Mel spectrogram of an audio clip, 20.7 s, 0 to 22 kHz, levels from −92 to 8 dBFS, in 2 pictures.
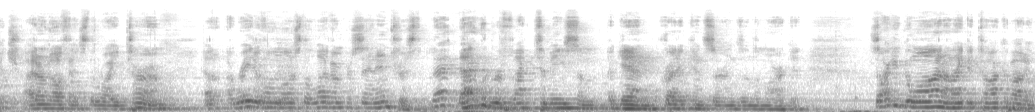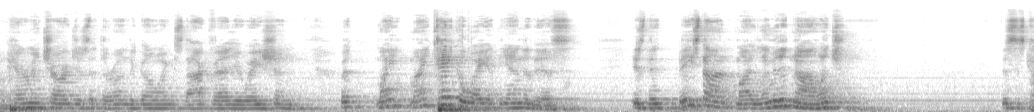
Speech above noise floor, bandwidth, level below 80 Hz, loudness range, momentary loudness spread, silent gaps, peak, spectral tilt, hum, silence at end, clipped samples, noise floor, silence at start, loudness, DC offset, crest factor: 24 dB; 15 kHz; -56 dBFS; 4 LU; 12 LU; none; -14 dBFS; -6.5 dB/octave; none; 0 s; under 0.1%; -61 dBFS; 0 s; -38 LUFS; under 0.1%; 24 dB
